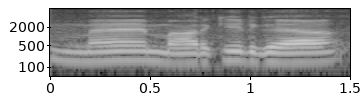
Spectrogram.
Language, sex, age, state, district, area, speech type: Urdu, male, 30-45, Uttar Pradesh, Gautam Buddha Nagar, urban, spontaneous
